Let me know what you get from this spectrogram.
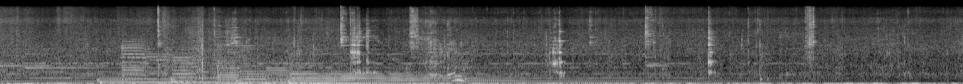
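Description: Meat and peppers sizzling in a cast-iron Dutch oven, with a utensil stirring and scraping in the pot in scattered clicks.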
